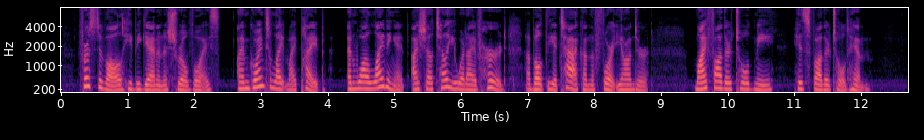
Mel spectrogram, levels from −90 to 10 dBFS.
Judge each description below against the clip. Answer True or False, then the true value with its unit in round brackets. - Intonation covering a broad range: False (3.8 semitones)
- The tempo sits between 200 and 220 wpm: True (205 wpm)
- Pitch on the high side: True (195 Hz)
